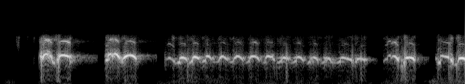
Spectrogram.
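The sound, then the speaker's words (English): A person imitates a white-fronted goose (speckle belly) using only the mouth, no call: two sharp yelping calls, then a rapid, rolling chatter of laughing notes, followed by a few more yelps, loud with no talking. “Let's do a speckle belly. Speckle belly. Okay, here we go.”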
